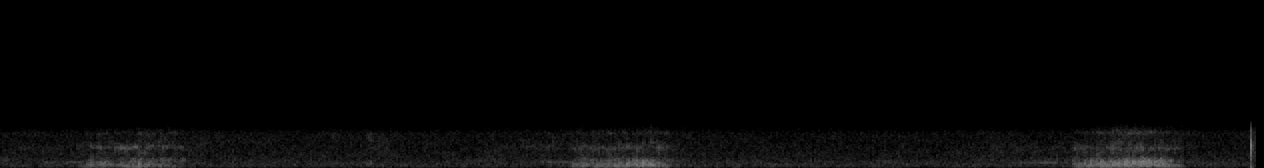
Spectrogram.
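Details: Father snoring: three rattling, throaty snores about every three seconds, each on an in-breath, with quiet between them; ordinary snoring.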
